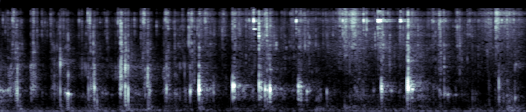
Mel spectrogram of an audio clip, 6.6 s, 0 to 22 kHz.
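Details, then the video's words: Pit Bull Oliang crunches through a raw ostrich paw, his first. Uneven bites crack and snap, several strong ones spaced about half a second apart, between quieter wet chewing. "Oliang the Pit Bull 1st time eats Raw Ostrich PAW [ASMR] BARF | MUKBANG 動物の咀嚼音 | 犬が生の肉を食べる"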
